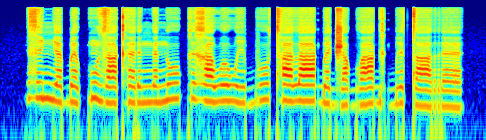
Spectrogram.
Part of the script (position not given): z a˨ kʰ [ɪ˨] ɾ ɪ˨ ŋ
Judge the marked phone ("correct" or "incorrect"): incorrect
